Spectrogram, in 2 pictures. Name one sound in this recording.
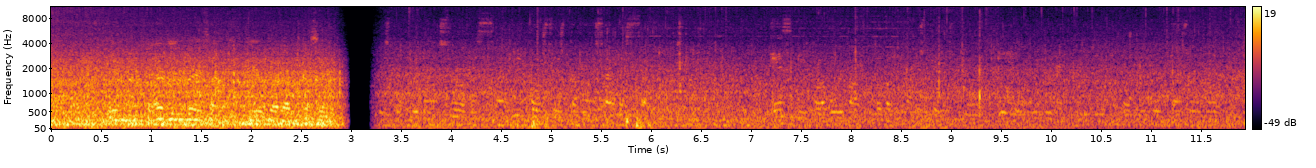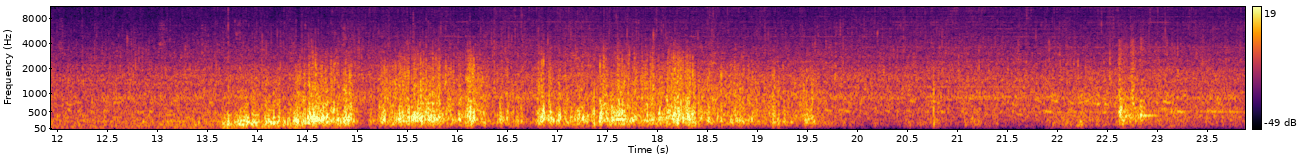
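A car engine hums steadily while driving.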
